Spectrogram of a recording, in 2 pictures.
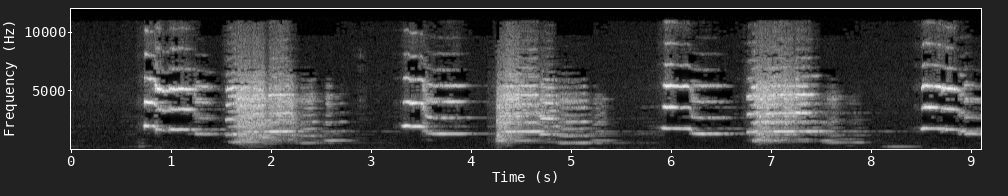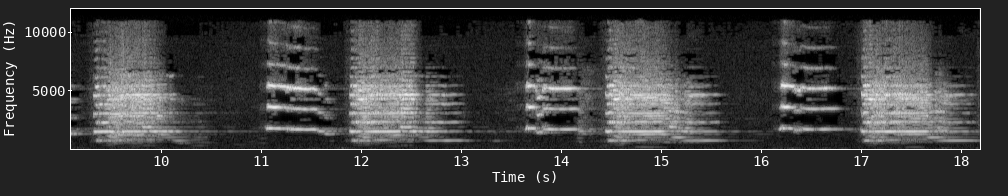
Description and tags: An old seesaw squealing, unedited large clip
long, seesaw, squeal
